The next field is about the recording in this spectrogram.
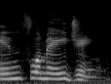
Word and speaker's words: inflammaging: The anti-inflammaging, flammaging? – Oh. – How do you say it? – Inflammaging. – Inflammaging.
